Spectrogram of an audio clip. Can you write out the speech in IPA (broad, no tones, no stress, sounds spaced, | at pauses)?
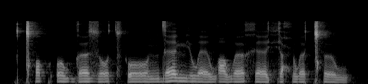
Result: ǀʰ ɔ k ʔ o w ɡ œ z o t͡sʼ oː n d ɛ mʲ o w ɛː w ɑ w œ x ɛː fʲ ɛ ħ w œ ǀʰ ɵ w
